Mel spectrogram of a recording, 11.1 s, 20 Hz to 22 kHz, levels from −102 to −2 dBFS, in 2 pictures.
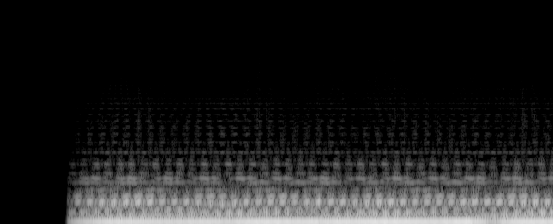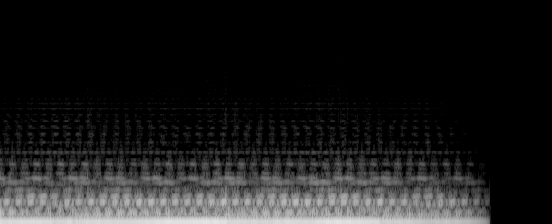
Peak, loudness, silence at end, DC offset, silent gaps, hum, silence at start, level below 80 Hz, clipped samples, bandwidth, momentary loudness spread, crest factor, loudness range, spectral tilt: -12 dBFS; -26 LUFS; 0.7 s; under 0.1%; none; none; 0.7 s; -20 dBFS; under 0.1%; 0.8 kHz; 8 LU; 10 dB; 2 LU; -14.5 dB/octave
